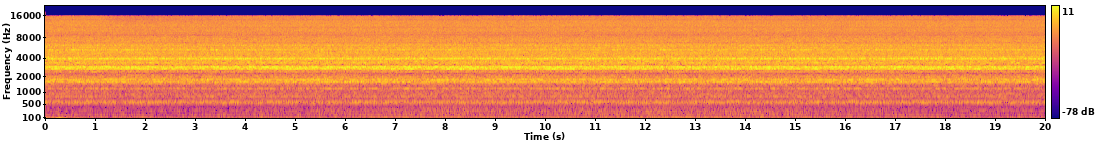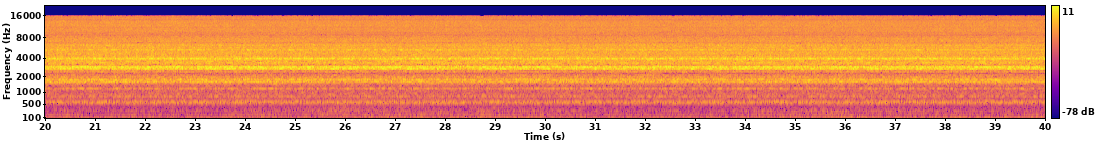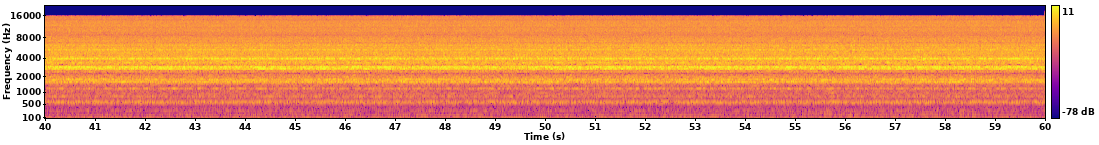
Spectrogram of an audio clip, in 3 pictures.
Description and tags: A terrible and annoying sound of gas or something going through some large pipes. Fairly obnoxious.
